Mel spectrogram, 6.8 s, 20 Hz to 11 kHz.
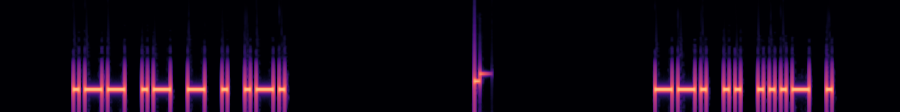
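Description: Morse code sent at about 28 words per minute: a steady mid-pitched tone keyed in quick dots and dashes, two bursts separated by a pause with a single soft click between them.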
